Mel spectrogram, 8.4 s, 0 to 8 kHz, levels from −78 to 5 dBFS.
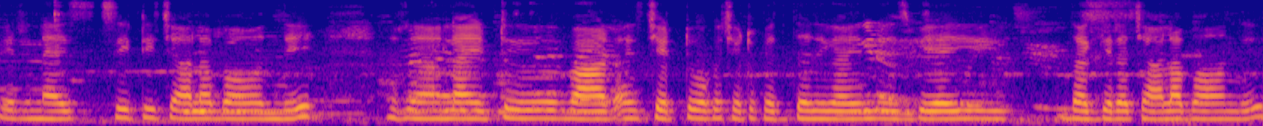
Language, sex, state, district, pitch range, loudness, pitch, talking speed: Telugu, female, Andhra Pradesh, Chittoor, 185-195 Hz, -18 LUFS, 190 Hz, 115 wpm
